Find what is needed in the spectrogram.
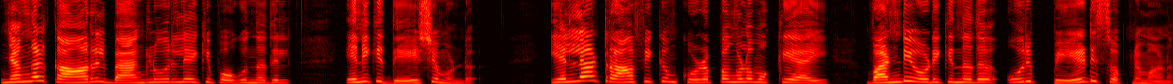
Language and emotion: Malayalam, angry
